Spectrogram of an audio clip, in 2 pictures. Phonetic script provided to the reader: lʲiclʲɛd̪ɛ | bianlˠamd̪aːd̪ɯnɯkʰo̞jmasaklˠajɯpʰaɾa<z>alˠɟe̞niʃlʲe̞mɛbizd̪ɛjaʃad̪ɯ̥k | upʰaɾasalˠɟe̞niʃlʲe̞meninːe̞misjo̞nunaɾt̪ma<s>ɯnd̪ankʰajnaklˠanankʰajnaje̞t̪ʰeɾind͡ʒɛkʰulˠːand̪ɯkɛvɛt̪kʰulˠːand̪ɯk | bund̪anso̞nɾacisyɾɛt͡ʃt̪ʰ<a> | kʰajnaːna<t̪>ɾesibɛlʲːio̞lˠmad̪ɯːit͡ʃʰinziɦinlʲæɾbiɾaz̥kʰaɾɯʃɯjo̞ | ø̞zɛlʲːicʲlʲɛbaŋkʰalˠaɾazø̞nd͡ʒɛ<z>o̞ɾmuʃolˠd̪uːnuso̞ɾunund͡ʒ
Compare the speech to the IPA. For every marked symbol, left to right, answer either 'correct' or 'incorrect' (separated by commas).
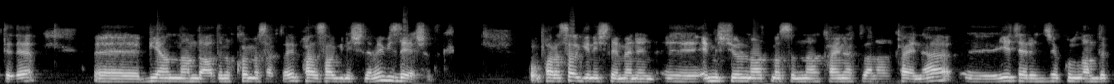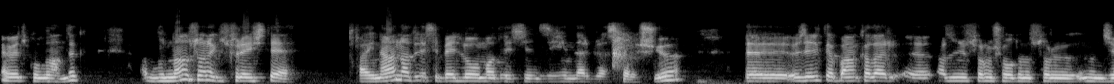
incorrect, correct, incorrect, incorrect, incorrect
